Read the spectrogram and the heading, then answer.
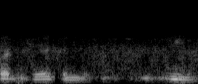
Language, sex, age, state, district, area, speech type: Tamil, male, 60+, Tamil Nadu, Vellore, rural, conversation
